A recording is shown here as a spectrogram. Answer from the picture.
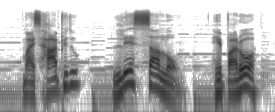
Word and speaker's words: salon: A gente diz assim, le salon. Mais rápido, le salon. Reparou? Aquele mesmo som nasal de maison apareceu de novo aqui em salon.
